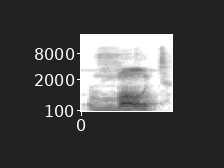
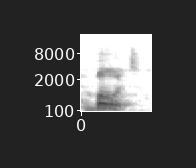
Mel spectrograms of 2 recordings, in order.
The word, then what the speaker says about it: vote: cast your vote and it should be pronounced with a v with some air v vote not both the other one is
